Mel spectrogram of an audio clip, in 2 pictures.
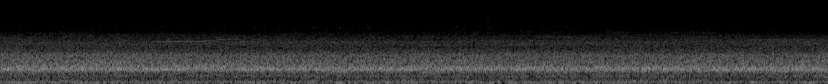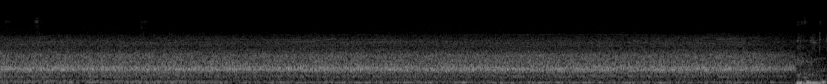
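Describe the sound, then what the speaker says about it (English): A big football crowd at Husky Stadium roars as Ohio State lines up for its first play against Washington. The noise is a dense, steady, loud wall that holds for the whole stretch, with no single voice standing out. "listen in to this Husky Stadium crowd get going as Ohio State lined up for its first play of the game"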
